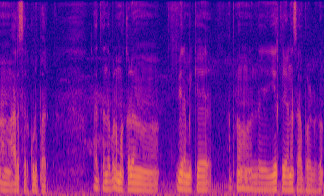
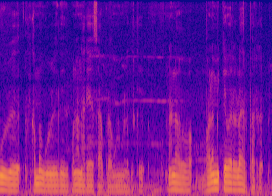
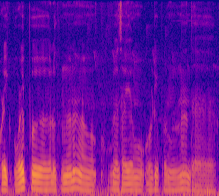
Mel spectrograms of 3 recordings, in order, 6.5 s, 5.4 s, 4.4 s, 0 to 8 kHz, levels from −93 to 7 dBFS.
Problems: background sounds at intervals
